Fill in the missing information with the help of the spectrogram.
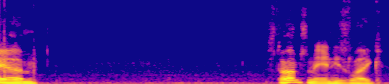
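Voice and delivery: ordinary delivery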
